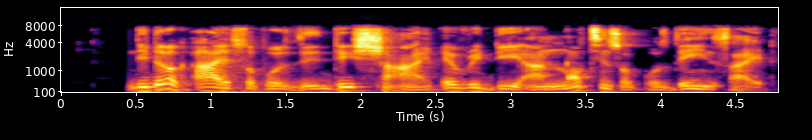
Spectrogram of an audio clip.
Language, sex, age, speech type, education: Nigerian Pidgin, male, 15-29, spontaneous, tertiary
